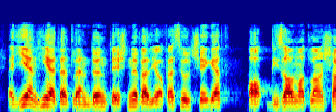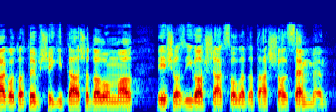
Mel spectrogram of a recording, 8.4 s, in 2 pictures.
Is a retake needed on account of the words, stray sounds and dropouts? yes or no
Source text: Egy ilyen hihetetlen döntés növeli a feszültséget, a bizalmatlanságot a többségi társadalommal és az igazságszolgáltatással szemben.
no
